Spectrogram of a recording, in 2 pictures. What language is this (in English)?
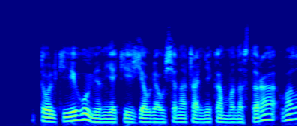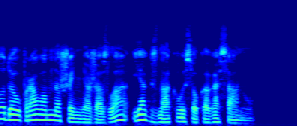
Belarusian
